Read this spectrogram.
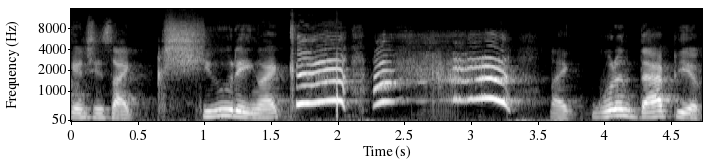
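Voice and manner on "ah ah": hammed-up high shouted cries, much higher and louder; mock battle screams. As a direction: yell like firing a gun in panic. Acting woman shooting at zombie.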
